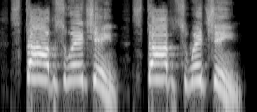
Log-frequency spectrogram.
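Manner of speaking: mock screaming, high-pitched and drawn-out. Retelling how he screamed at his television in the last minute, retelling screaming at the TV. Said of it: "I was screaming at my television".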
